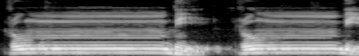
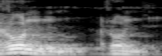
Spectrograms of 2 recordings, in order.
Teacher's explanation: kita membacanya Rum karena bertemu dengan huruf ba dan diperkuat dengan huruf mim sehingga kita harus membacanya rumbi rumbi ada dengungnya ada dengungannya untuk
